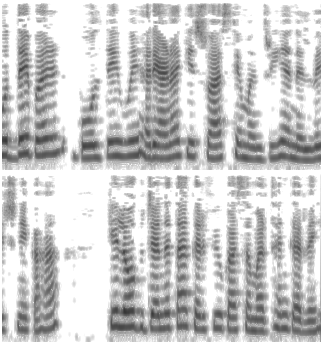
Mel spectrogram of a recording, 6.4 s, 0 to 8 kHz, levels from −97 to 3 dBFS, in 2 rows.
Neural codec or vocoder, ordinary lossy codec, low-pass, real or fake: none; none; none; real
